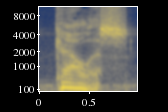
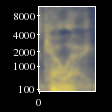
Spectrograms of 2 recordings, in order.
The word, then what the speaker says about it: Calais: And that's such a, it's such a deep, deep moment to pronounce Callis as Calais, because it takes you into the entire history of the French speakers in this area versus the English speakers, right.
